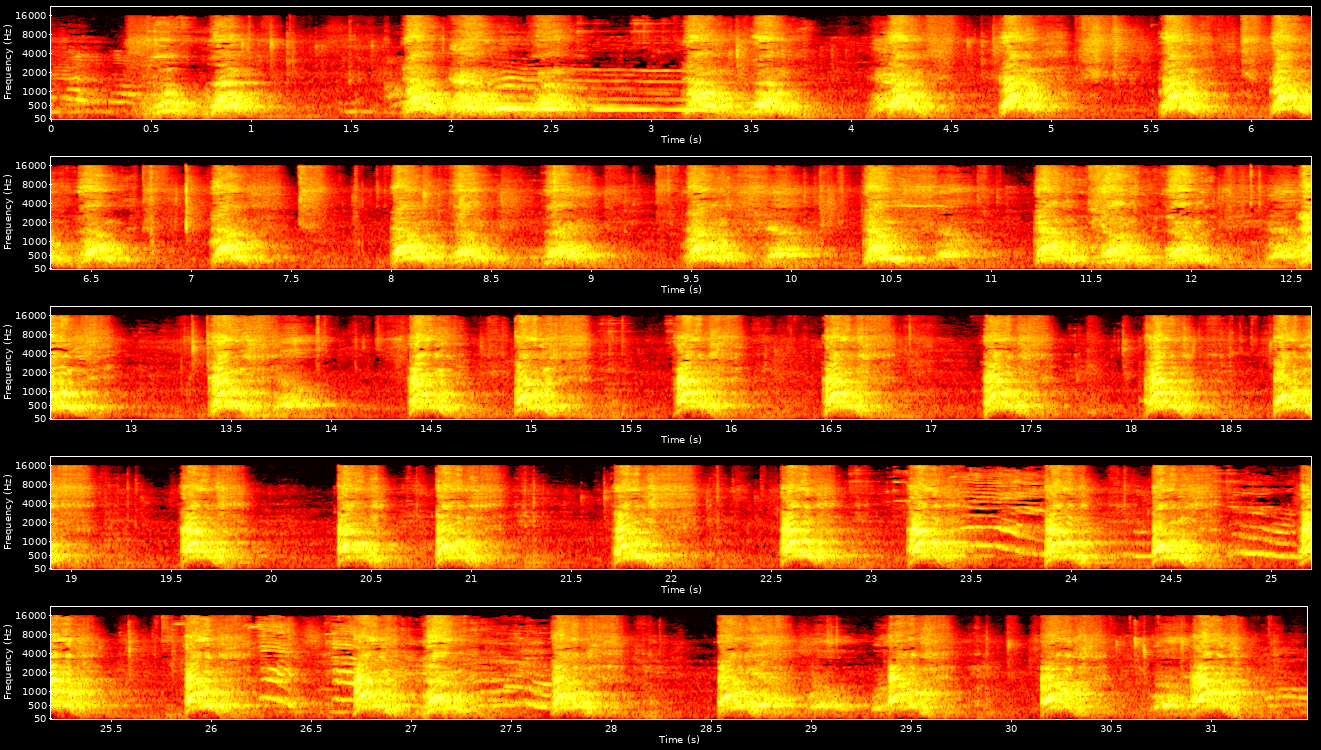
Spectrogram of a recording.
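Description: Dogs barking over and over in a shelter kennel, about one and a half barks a second, each bark trailing off in echo. About two seconds in there is a longer, drawn-out howling bark.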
